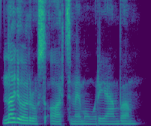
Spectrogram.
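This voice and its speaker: A woman's voice: sits low, dark tone. A woman reading an audiobook, voicing a stubborn male writer who speaks coolly and sounds offended. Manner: cool, offended.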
